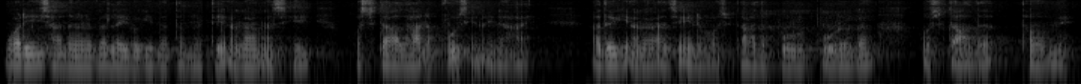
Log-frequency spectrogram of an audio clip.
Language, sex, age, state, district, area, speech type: Manipuri, male, 18-30, Manipur, Kakching, rural, spontaneous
